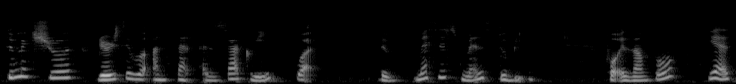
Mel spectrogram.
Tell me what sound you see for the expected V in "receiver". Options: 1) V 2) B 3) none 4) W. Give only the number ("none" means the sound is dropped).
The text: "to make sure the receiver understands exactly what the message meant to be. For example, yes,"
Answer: 4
